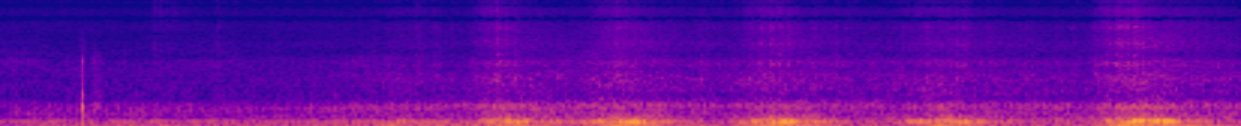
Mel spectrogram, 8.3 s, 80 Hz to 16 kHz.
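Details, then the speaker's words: 1999 WH Holden Caprice V8, sat five years, gas-fitted 2008, revved after cleanup; uneven, lumpy revs with a stumbling beat about once a second, sounding like it's running on seven cylinders; misfire, cause not confirmed. "like it's running on 7 cylinders."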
